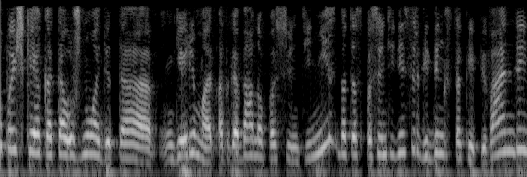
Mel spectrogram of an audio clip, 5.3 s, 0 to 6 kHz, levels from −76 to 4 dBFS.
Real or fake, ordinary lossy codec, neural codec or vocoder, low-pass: real; MP3, 48 kbps; none; 5.4 kHz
